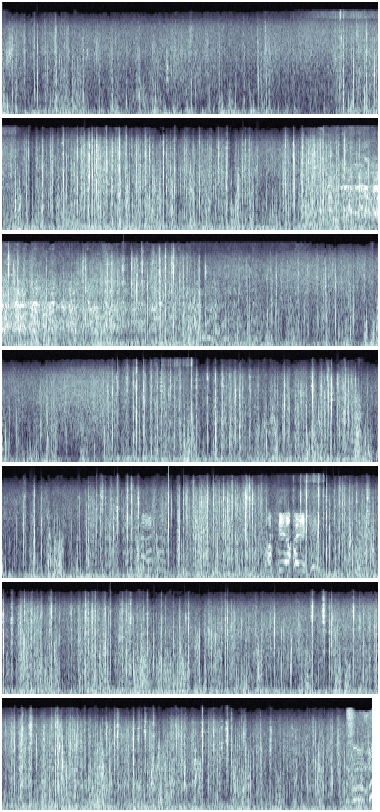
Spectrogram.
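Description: Strong gusting storm wind buffeting the microphone, loud and continuous, with short lulls about four seconds in and again around fifteen seconds.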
